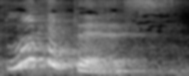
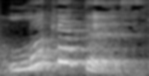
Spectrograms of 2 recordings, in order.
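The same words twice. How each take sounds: First: Higher, louder, drawn-out look at this; real awed delight; excited, slower. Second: Excited. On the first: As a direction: show it off, savouring each word. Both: Real, not acted. Excited showing the letter.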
